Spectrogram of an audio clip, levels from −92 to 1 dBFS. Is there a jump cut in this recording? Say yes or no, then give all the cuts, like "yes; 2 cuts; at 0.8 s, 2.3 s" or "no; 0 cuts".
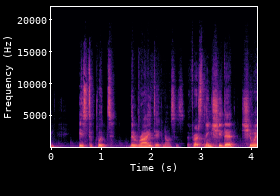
yes; 1 cut; at 2.8 s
